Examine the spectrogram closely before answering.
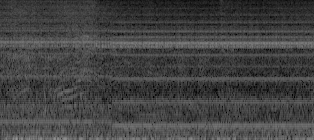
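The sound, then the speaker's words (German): A small moped-engined microcar drones steadily through a curve, its buzzy, whining engine tone holding at a constant pitch for a few seconds. “Das Moped-Auto in der Kurve.”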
